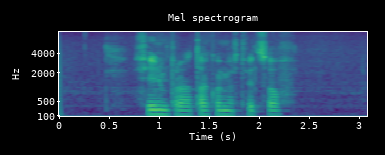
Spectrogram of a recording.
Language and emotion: Russian, neutral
